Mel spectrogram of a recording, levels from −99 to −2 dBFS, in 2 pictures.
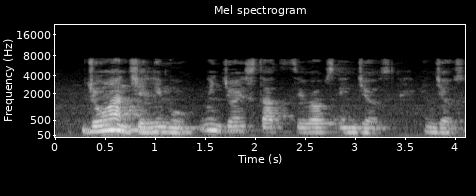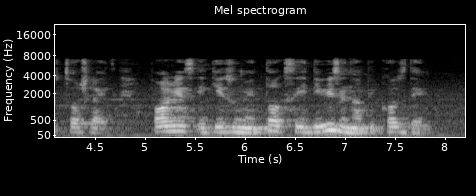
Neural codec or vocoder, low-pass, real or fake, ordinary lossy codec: none; 7.2 kHz; real; none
